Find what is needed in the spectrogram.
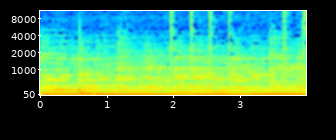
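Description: Background music, over which the flat of a steel kitchen knife blade taps a lime held in the hand, about seven short taps, mostly in the second half, to loosen the juice inside.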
